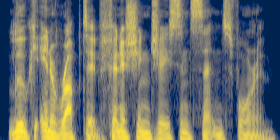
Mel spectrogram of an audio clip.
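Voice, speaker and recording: Male podcast narrator, deep register, deliberate scripted delivery, very dry sound. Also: expressive, fairly bright tone, no echo. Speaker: podcast host and story narrator.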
